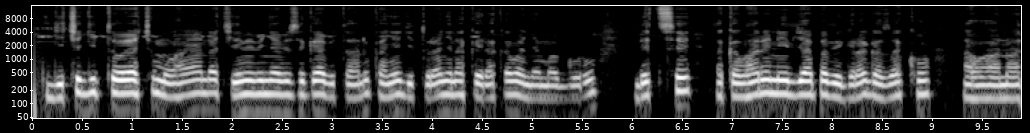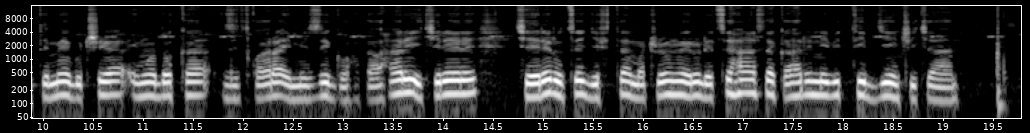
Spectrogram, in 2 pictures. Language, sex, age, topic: Kinyarwanda, male, 25-35, government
